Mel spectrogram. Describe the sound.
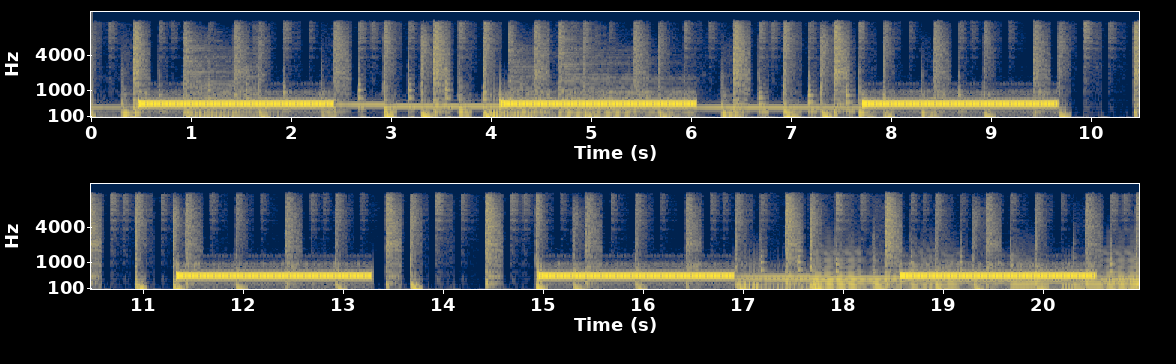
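A telephone tone heard while placing a call: a steady, level tone comes in six long bursts separated by short gaps, with softer lower tones between some of them and no voices.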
